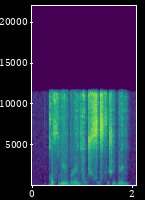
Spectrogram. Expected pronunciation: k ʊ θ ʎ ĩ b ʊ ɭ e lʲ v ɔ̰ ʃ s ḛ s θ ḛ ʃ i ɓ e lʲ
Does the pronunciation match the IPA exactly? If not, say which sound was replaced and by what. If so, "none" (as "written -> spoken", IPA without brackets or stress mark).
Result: none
